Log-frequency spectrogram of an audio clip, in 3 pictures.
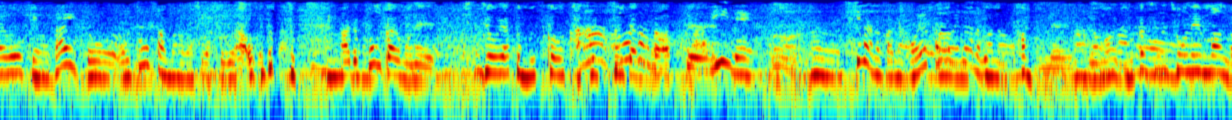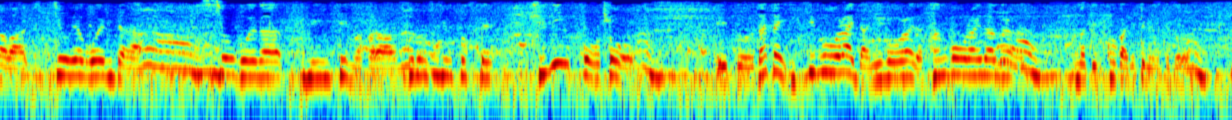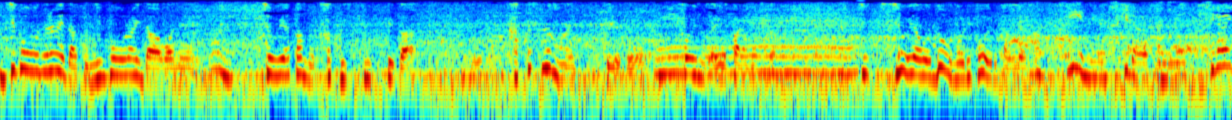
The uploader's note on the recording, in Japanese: さいたま新都心秋のビール祭2015。ですので、屋外収録です。アイススケートショーを見終わったお客さんが押寄せたり、小学生が奇声を上げたり、解体工事が始まったり、ヨッパライが登場したりと、かなり途切れ途切れでお聞き苦しい回になってしまいましたが。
